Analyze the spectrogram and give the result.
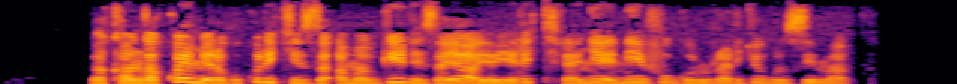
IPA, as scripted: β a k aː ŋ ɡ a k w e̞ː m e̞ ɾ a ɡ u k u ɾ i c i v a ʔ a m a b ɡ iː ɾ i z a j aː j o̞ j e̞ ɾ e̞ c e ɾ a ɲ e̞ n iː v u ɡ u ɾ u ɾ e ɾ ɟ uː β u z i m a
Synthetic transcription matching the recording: β a k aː ŋ ɡ a k w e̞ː m e̞ ɾ a ɡ u k u ɾ i c i z a ʔ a m a b ɡ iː ɾ i z a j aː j o̞ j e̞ ɾ e̞ c e ɾ a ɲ e̞ n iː v u ɡ u ɾ u ɾ a ɾ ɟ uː β u z i m a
